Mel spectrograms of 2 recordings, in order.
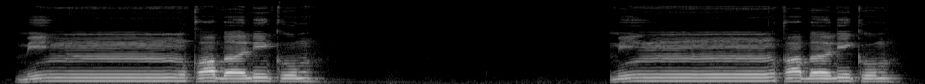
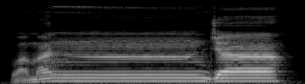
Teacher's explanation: nun mati bertemu dengan kof, maka cara bacanya ada engnya, ming. Sedangkan yang nun mati bertemu jim tadi tidak ada engnya.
